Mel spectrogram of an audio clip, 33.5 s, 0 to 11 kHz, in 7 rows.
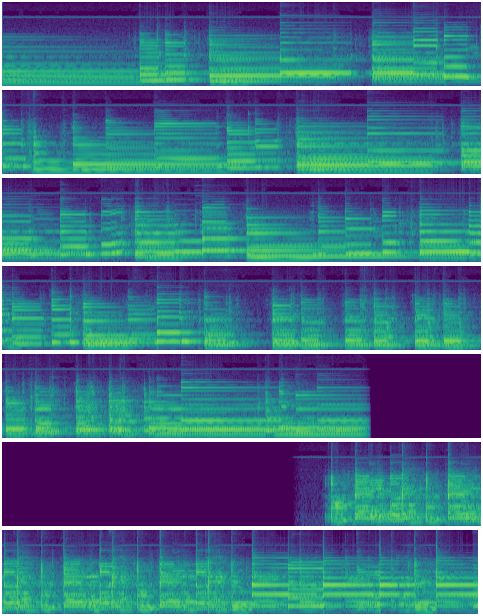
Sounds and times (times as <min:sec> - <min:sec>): Electric guitar: 0:00.0 - 0:22.8, 0:27.2 - 0:33.5.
